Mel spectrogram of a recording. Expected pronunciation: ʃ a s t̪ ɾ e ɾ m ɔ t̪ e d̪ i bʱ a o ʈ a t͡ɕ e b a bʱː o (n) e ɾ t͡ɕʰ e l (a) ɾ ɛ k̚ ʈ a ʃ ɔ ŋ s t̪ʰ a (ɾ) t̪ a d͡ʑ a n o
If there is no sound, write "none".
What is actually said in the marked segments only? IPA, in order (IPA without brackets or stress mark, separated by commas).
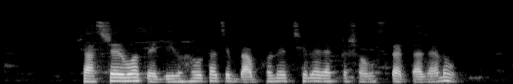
n, e, ɾ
